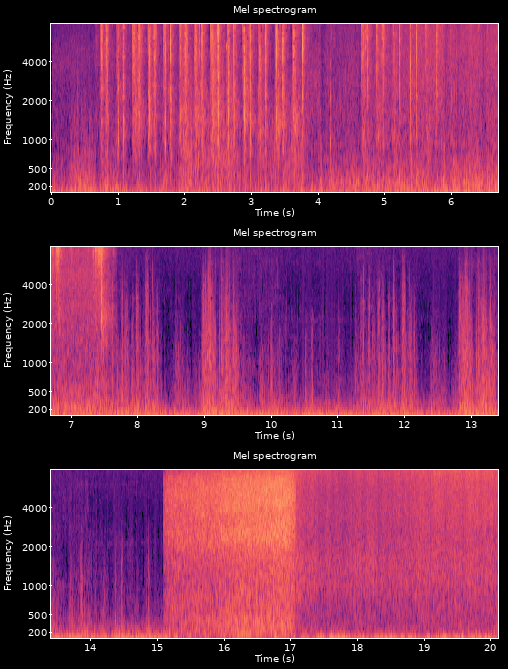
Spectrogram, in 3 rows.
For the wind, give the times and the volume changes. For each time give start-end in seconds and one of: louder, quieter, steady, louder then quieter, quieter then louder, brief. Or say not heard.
0.0-20.0 louder.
